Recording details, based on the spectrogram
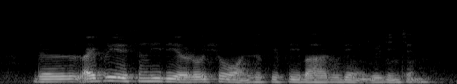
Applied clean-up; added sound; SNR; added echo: none; none; none; none.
